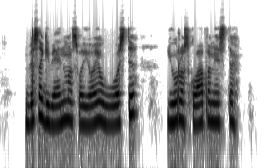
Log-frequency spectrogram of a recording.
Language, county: Lithuanian, Klaipėda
